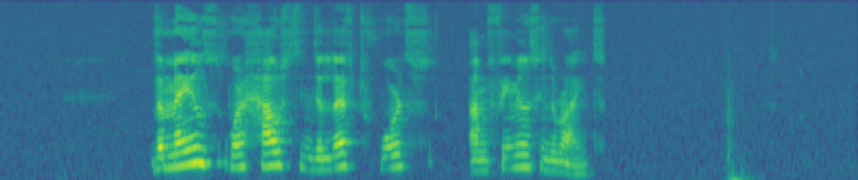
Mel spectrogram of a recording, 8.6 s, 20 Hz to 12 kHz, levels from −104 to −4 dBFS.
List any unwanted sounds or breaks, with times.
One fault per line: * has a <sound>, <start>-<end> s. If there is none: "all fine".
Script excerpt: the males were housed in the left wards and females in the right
* has a whoosh, 7.2-7.7 s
